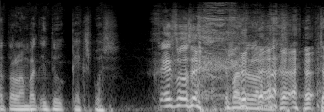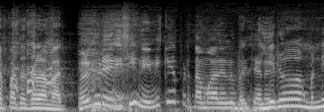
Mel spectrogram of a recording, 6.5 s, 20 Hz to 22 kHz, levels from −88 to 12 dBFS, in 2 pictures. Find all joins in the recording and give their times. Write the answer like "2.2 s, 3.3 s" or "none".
none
